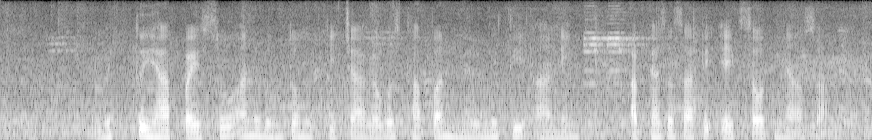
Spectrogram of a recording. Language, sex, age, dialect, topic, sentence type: Marathi, male, 25-30, Southern Konkan, banking, statement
